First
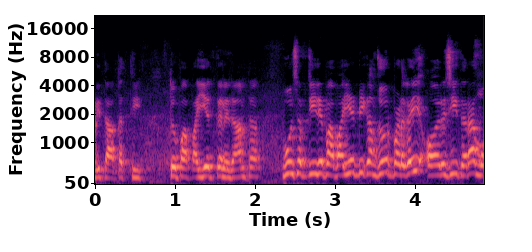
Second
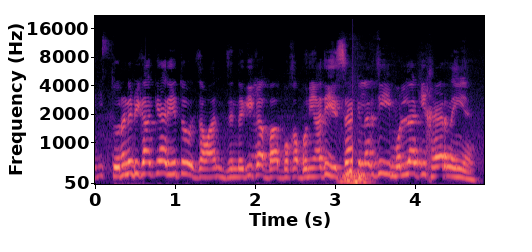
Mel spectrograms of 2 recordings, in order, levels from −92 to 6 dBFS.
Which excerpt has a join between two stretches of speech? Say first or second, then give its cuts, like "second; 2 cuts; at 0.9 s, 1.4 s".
second; 1 cut; at 3.2 s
